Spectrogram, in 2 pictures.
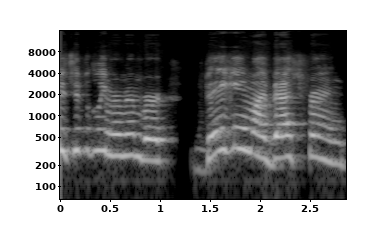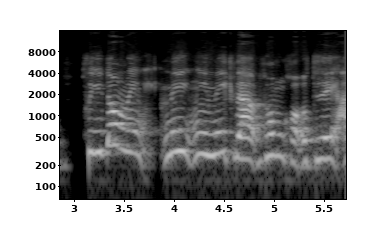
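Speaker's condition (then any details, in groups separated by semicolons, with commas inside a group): Cerebral palsy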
